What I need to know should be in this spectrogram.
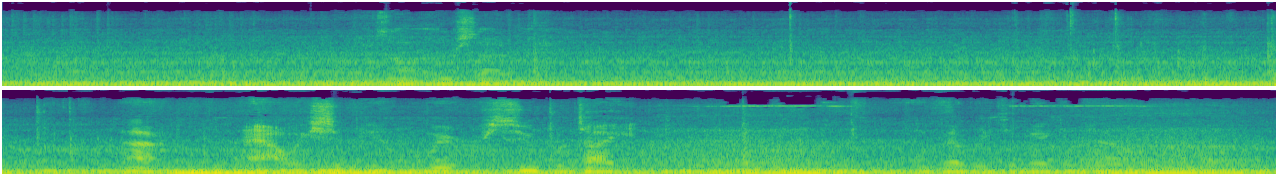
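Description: A vehicle engine idles with a steady low rumble.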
